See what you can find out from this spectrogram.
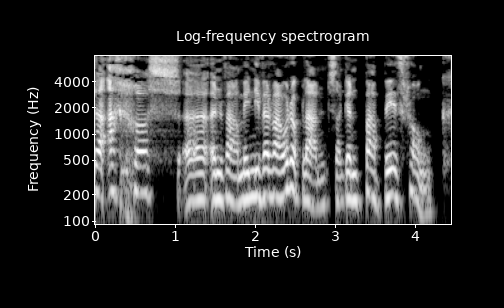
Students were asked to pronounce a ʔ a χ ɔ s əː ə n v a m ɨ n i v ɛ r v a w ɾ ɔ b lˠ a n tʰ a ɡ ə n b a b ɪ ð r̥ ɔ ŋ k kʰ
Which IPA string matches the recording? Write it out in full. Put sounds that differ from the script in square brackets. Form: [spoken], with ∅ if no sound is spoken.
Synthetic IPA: a ʔ a χ ɔ s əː ə n v a m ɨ n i v ɛ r v a w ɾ ɔ b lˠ a n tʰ a ɡ ə n b a b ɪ ð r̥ ɔ ŋ k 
